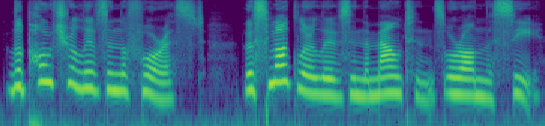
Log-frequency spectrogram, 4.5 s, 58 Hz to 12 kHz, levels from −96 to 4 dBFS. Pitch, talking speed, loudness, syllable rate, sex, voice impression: 250 Hz, 210 wpm, -19 LUFS, 5.3 syllables/s, female, feminine, slightly young, slightly tensed, slightly clear, slightly cute, refreshing, slightly sincere, friendly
